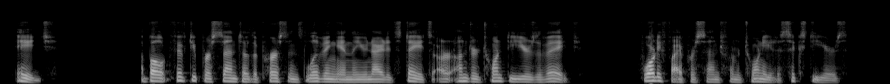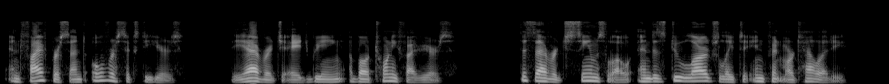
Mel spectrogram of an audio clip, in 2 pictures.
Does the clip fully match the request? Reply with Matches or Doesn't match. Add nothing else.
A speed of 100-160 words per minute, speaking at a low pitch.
Doesn't match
